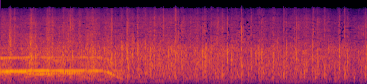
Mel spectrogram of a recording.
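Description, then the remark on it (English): An audience at a a choir's performance applauds the assistant director steadily, dense overlapping claps forming a loud, even wash that fades slightly toward the end, with a brief high tone gliding downward near the start. “One more round of applause for her.”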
